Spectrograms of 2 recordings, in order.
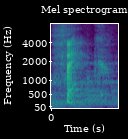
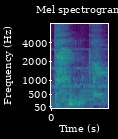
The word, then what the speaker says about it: thank: Molti, anziché dire thank, dicono tank, che in inglese significherebbe semplicemente un carro armato.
